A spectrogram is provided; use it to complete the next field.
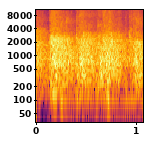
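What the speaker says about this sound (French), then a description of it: "Merci d'applaudir Ingrid." Audience clapping at a televised talent show event, a short burst of dense applause that stays level and fairly loud for about a second.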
